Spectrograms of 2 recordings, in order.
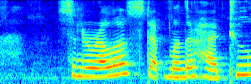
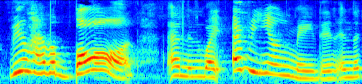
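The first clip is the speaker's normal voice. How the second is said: louder royal announcement; excited king; 3 semitones higher, 9 dB louder than usual. Acted. King tells the Grand Duke his plan, louder and eager. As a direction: proclaim the idea like a pleased king. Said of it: "said the king".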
